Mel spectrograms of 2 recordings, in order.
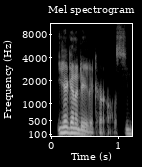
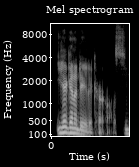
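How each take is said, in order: First: It is said in a goofy voice. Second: The same.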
